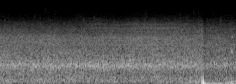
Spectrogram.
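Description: Steady hiss of rain falling on wet paved ground.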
